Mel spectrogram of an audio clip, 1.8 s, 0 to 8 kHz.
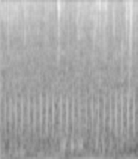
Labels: {"label": "biophony, rattle", "recorder": "SoundTrap 500"}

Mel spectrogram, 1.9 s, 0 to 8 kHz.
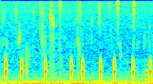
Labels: {"label": "biophony, knock croak", "recorder": "SoundTrap 300"}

